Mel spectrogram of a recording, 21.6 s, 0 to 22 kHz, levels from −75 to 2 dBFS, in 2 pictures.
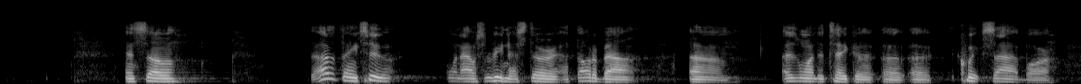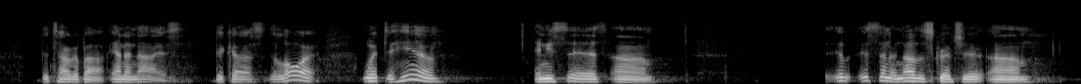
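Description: No technical faults can be heard anywhere in this speech recording, which comes through the AMR wideband (HD Voice) codec at 12.65 kbit/s.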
